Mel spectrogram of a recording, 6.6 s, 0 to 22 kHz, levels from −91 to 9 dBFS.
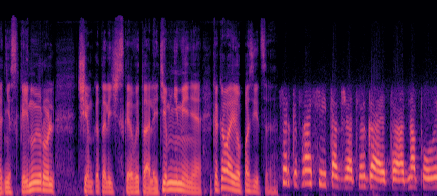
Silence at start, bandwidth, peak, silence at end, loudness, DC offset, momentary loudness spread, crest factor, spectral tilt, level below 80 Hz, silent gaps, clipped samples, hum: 0 s; 15 kHz; -8 dBFS; 0 s; -20 LUFS; under 0.1%; 8 LU; 12 dB; -6 dB/octave; -44 dBFS; none; under 0.1%; none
